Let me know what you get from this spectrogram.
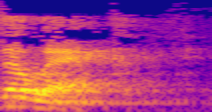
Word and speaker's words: CELAC: So they formed an organization whose Spanish acronym is pronounced as CELAC.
